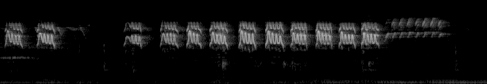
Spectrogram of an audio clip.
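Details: Lemon-bellied white-eye in krekek style, a call to coax silent birds into answering: buzzy chattering notes speed up and grow louder, ending in a thinner, higher drawn-out buzz.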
